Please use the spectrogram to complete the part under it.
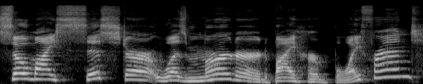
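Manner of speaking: put-on very loud, drawn-out, offhand matter-of-fact tone. Retelling a man walking past his airport gate: imitating a man talking very loudly. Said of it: "very loudly saying".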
